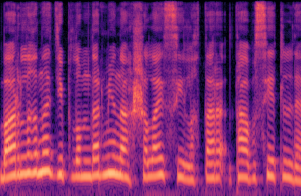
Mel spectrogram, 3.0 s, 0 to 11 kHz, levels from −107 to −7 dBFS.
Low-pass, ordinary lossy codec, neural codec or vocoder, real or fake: none; none; none; real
